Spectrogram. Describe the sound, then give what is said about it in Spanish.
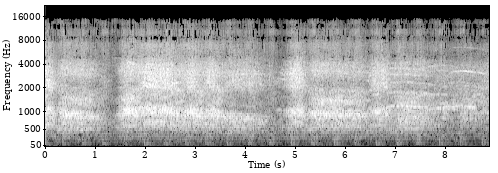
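A crowd cheers and shouts at a live concert during a platinum record presentation. The roar is loud and sustained and swells twice, and a steady rhythmic pulse runs underneath it. “Yo quiero escuchar bien fuerte el aplauso.”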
